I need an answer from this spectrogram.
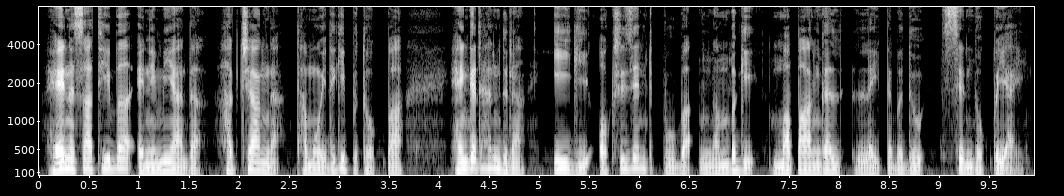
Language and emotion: Manipuri, neutral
